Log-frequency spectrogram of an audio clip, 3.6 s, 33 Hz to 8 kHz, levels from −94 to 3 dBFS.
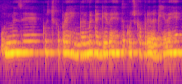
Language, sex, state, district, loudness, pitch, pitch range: Hindi, female, Bihar, Gaya, -13 LUFS, 260 Hz, 245-265 Hz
